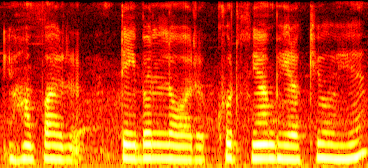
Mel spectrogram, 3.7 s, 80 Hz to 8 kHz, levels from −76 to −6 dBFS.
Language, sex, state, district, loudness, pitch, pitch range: Hindi, female, Chhattisgarh, Raipur, -14 LUFS, 195 Hz, 190-200 Hz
